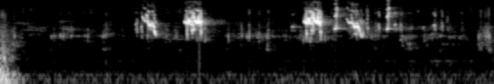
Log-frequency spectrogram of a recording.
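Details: Happy budgerigar chirping, a few sharp, squawky chirps spaced about a second apart over faint, soft chatter in the background.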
